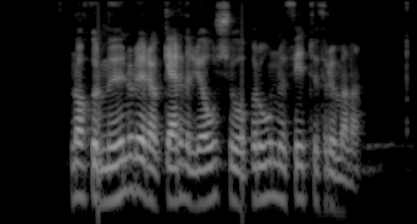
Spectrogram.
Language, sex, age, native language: Icelandic, male, 40-49, Icelandic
